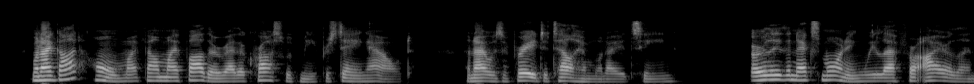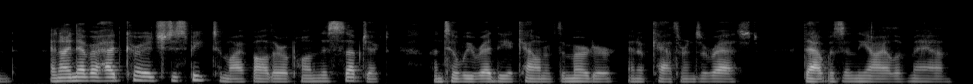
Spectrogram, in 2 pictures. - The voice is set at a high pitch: No, medium, 140 Hz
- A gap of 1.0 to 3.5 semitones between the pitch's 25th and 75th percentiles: No, average, 4.1 semitones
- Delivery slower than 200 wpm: No, fast, 205 wpm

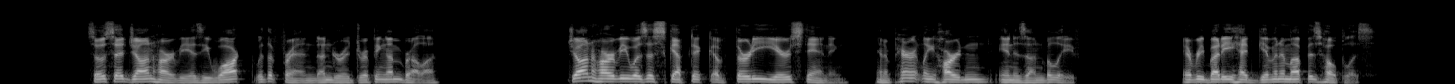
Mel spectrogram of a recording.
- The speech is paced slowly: No, average, 150 wpm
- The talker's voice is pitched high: No, low, 110 Hz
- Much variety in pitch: No, average, 3.9 semitones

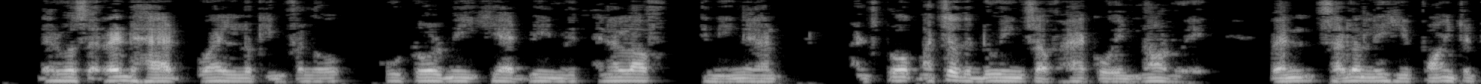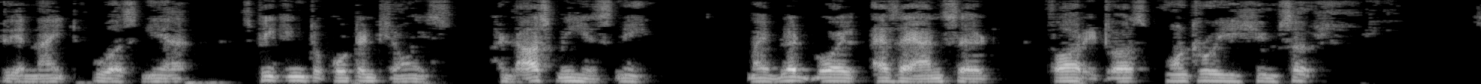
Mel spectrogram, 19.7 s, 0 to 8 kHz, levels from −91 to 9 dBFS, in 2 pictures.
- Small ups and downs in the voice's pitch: Yes, narrow, 2.0 semitones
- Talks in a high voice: No, low, 115 Hz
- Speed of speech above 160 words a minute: Yes, average, 175 wpm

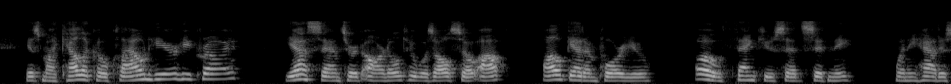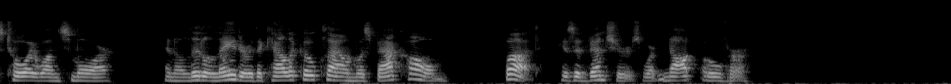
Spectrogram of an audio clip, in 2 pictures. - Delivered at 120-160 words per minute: Yes, average, 150 wpm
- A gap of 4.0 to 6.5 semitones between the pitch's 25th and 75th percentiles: No, average, 2.9 semitones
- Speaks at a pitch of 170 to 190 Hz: Yes, medium, 185 Hz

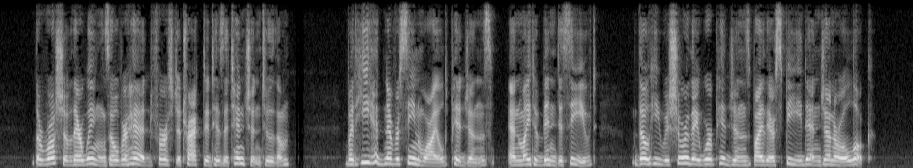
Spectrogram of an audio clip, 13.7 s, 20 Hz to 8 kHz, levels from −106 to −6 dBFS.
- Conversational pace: Yes, average, 160 wpm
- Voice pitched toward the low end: No, high, 230 Hz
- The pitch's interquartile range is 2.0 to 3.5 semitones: No, average, 4.3 semitones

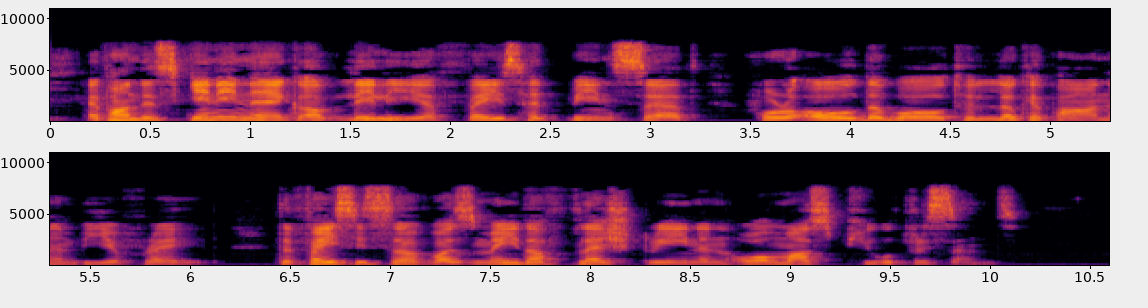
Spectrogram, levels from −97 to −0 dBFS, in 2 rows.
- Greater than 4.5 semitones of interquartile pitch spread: Yes, average, 4.9 semitones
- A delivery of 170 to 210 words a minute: Yes, average, 180 wpm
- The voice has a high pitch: No, low, 135 Hz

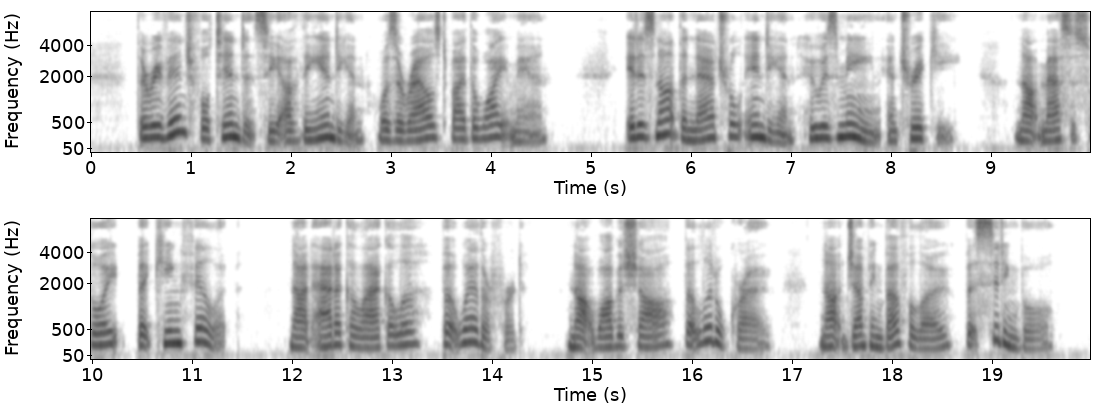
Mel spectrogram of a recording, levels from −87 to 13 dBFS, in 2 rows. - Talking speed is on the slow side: Yes, slow, 130 wpm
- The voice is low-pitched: No, high, 195 Hz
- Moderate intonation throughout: Yes, average, 4.1 semitones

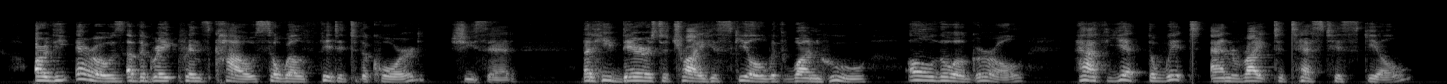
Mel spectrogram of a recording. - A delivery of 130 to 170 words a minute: Yes, average, 160 wpm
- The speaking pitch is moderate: Yes, medium, 155 Hz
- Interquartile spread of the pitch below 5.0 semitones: Yes, average, 4.5 semitones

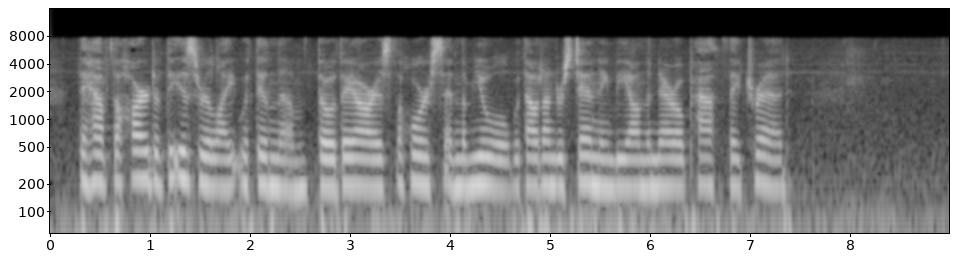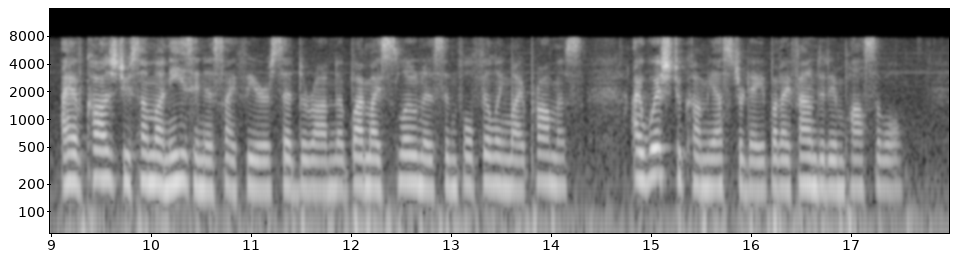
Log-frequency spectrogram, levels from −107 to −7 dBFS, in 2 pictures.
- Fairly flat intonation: Yes, narrow, 1.6 semitones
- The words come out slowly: No, average, 175 wpm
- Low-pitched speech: No, high, 190 Hz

